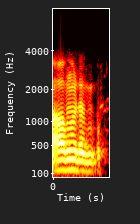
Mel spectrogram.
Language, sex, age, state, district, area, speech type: Odia, male, 60+, Odisha, Jharsuguda, rural, conversation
